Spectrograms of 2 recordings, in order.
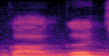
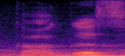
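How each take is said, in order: First: The word ends in a hard j sound. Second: The word ends in a buzzing z sound. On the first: The speaker calls it wrong. "अगर हम अपने नुक्ता नहीं लगाया तो वो कागज हो जाएगा" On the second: The speaker calls it right. "कागज़ नहीं होगा"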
